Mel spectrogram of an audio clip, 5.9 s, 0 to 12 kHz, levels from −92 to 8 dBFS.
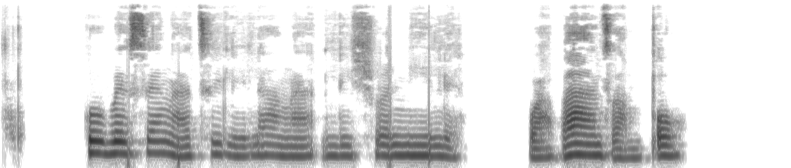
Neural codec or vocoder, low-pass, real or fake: vocoder, 24 kHz, 100 mel bands, Vocos; 10.8 kHz; fake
